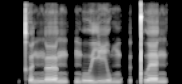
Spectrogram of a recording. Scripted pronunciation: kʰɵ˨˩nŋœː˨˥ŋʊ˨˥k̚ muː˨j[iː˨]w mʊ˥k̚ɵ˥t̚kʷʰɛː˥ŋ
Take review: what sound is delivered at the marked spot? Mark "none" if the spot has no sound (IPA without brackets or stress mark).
iː˧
